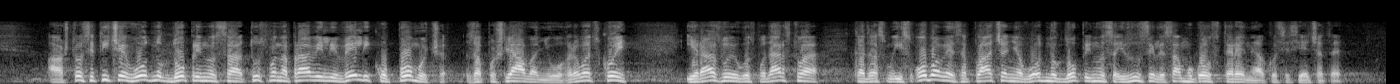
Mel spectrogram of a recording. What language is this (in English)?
Croatian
